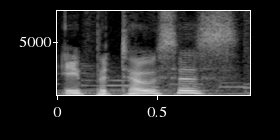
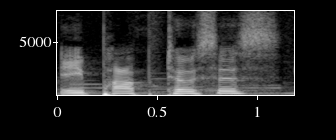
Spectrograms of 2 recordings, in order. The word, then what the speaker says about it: apoptosis: And this one came up because people were arguing about whether you should say apoptosis or apoptosis. The PT sound in Greek, you're not supposed to pronounce the P.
